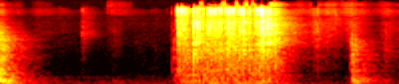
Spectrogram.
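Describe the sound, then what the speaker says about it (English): A deck of playing cards used for a tarot-style reading is shuffled in two close, crisp bursts, a long riffling rush followed by a shorter one, with near silence between them. "So I had to do a couple of shuffles on these."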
